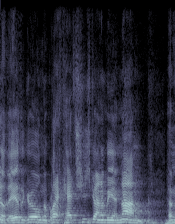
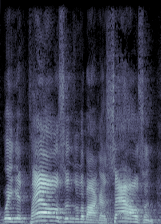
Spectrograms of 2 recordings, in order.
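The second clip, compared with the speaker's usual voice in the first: emphatic; 4 semitones higher, 8 dB louder than usual. Real, not acted. Exclaims festival crowds.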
